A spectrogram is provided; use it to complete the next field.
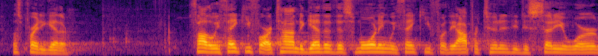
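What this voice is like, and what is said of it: Hoarse, failing voice with a cold. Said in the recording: “My voice is going, and I'm battling a cold”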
